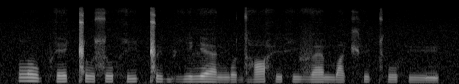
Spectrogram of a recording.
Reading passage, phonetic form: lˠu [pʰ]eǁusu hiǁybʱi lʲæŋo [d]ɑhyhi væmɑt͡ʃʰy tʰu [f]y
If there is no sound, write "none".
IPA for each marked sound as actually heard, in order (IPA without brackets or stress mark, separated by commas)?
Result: pʰ, dʱ, h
